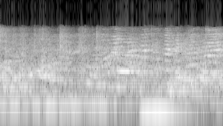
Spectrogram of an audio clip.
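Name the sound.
audience applause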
